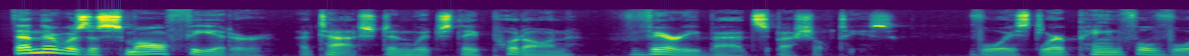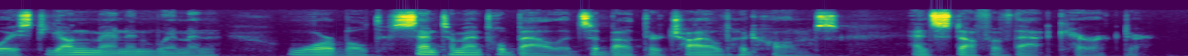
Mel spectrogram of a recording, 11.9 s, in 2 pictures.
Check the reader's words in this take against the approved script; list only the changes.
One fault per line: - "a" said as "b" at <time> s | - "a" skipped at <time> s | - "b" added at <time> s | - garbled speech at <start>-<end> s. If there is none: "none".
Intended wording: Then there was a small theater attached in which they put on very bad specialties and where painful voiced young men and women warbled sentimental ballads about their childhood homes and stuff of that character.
- "and" said as "voiced" at 4.8 s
